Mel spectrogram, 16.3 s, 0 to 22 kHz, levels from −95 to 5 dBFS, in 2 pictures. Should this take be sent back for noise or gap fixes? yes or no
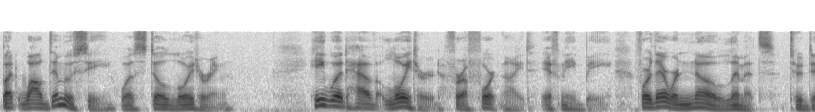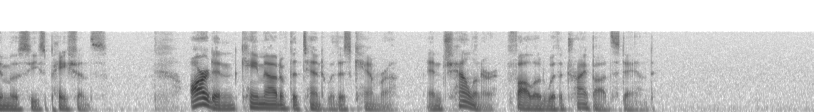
no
